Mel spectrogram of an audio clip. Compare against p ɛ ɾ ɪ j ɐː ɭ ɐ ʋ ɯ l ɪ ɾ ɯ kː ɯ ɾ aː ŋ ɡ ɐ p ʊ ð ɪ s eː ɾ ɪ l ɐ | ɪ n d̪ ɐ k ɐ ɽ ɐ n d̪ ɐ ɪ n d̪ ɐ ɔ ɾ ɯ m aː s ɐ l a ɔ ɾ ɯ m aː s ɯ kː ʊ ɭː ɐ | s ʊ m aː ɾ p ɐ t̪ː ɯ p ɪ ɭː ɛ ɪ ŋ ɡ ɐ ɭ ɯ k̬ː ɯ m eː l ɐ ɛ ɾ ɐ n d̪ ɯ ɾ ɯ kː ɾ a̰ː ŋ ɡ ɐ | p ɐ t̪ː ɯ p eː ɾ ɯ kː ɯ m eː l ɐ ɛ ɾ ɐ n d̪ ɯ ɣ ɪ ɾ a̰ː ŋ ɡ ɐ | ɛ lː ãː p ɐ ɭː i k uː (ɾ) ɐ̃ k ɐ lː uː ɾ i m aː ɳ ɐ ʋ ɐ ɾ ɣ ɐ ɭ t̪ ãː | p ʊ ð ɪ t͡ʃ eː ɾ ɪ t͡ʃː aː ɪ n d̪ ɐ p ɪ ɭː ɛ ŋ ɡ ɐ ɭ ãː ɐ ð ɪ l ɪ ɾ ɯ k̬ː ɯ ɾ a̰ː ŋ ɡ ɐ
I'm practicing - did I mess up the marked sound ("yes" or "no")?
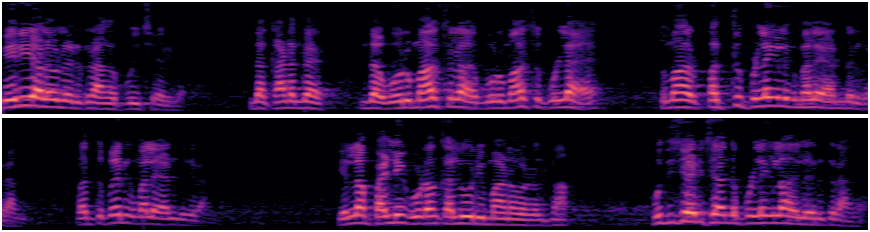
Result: yes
